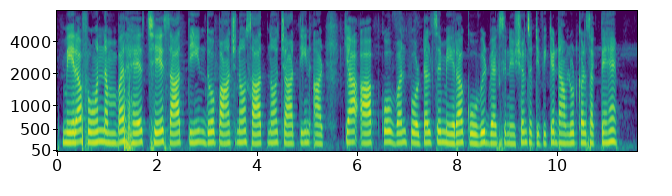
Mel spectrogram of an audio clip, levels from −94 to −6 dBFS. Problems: none marked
